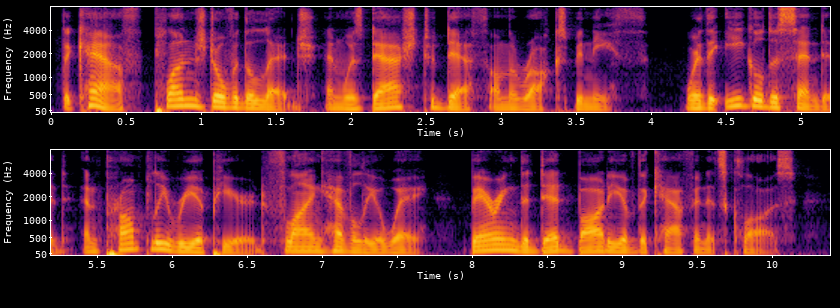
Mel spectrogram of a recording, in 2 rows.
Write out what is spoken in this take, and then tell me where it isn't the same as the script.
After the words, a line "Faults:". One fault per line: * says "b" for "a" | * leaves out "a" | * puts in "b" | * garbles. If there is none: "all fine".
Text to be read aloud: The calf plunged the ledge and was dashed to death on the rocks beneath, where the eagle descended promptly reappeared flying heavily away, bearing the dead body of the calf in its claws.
The calf plunged over the ledge and was dashed to death on the rocks beneath, where the eagle descended and promptly reappeared flying heavily away, bearing the dead body of the calf in its claws.
Faults:
* puts in "over"
* puts in "and"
